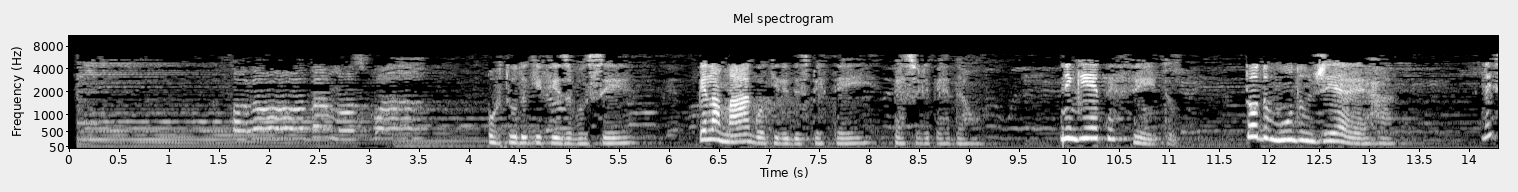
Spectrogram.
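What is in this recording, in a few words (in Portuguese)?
Desculpas geral, Telemensagens, female; Telemensagens 2017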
